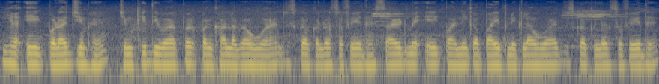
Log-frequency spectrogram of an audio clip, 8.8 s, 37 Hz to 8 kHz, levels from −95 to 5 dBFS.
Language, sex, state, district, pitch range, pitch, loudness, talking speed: Hindi, male, Uttar Pradesh, Budaun, 120-130 Hz, 125 Hz, -23 LUFS, 205 wpm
